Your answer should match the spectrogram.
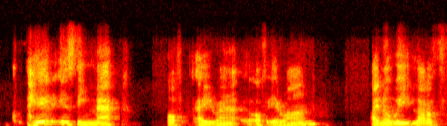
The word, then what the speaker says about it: Iran: want them to be under the influence of Iran.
